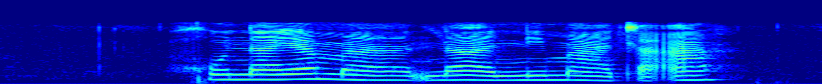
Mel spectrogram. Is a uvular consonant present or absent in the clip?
absent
